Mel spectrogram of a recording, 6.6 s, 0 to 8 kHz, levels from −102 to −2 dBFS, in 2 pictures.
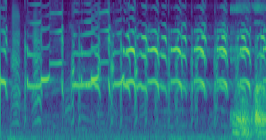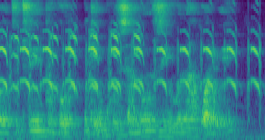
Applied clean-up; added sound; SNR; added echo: none; Bird; -5 dB; reverberation time 0.3 s.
